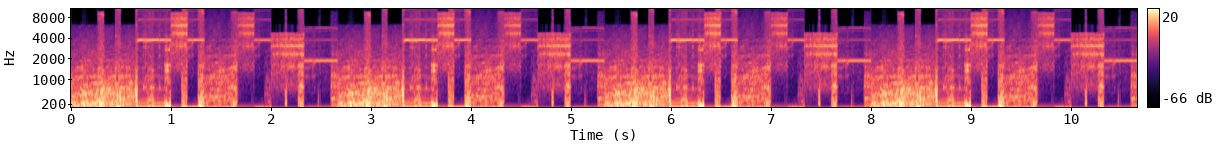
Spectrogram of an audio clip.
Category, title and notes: Sound effects > Experimental
This 180bpm Glitch Loop is good for composing Industrial/Electronic/Ambient songs or using as soundtrack to a sci-fi/suspense/horror indie game or short film.
Alien, Ambient, Dark, Drum, Industrial, Loop, Loopable, Packs, Samples, Soundtrack, Underground, Weird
